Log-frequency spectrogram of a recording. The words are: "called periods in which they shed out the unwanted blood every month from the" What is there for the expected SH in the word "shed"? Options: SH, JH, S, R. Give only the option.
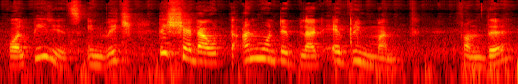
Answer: SH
